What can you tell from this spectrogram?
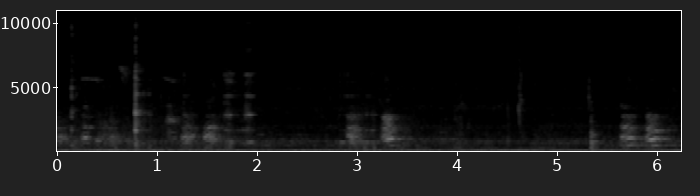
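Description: A dog barking in short pairs of barks, three times over, with the odd sharp clink of a spoon against a bowl.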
